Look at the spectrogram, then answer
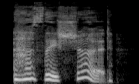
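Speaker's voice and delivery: with an audible sniff. A narrator reading Paige's reply about the suspect, with an audible sniff. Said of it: "Paige audibly sniffed".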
